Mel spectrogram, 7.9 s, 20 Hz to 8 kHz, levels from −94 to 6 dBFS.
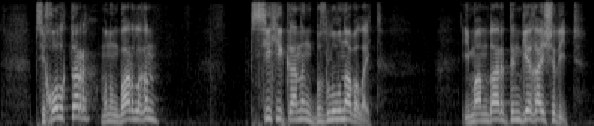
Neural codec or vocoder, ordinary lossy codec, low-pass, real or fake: none; none; 7.2 kHz; real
